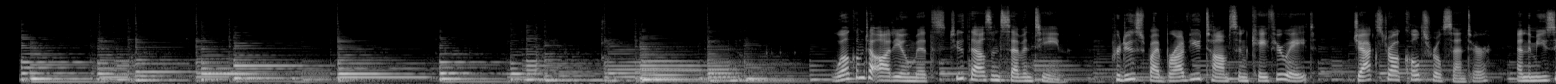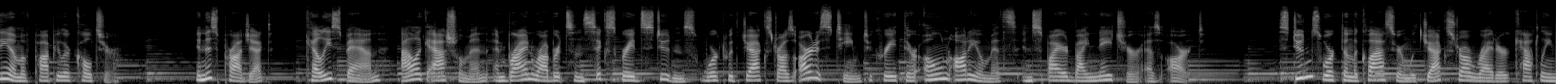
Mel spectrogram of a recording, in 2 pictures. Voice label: Opening Narration; Broadview-Thomson Audio Myths 2017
